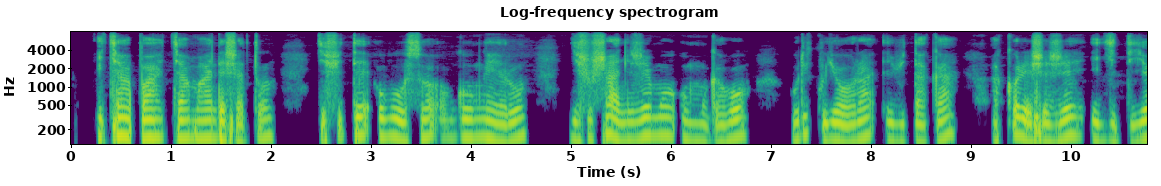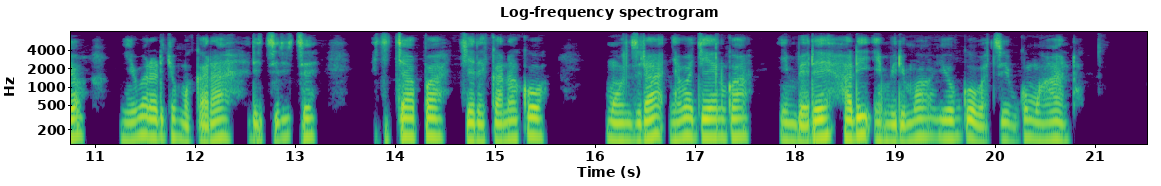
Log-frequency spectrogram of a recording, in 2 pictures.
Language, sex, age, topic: Kinyarwanda, male, 18-24, government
